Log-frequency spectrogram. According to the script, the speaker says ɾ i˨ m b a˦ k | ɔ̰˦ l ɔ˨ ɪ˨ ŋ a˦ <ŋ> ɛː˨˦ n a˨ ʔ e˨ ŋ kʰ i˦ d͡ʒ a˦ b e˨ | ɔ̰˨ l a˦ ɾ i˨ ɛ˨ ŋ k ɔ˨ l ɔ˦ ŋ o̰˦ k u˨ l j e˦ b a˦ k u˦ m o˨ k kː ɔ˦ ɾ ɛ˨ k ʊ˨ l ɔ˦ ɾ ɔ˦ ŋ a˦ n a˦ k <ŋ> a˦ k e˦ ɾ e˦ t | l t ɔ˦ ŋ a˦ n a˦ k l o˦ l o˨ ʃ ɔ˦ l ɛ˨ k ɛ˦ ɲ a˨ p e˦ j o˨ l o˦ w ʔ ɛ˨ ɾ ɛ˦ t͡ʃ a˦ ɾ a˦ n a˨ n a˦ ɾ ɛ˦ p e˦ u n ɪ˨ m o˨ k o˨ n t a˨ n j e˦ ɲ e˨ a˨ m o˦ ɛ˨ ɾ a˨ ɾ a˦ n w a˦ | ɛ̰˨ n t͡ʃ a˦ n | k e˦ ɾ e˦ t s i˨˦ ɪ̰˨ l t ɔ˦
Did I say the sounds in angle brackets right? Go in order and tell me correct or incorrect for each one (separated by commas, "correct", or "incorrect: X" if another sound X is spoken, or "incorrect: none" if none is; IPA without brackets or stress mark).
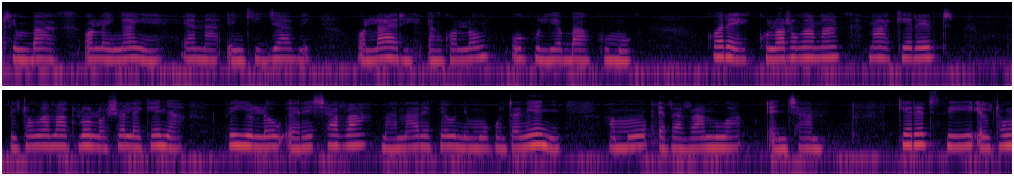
correct, incorrect: n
